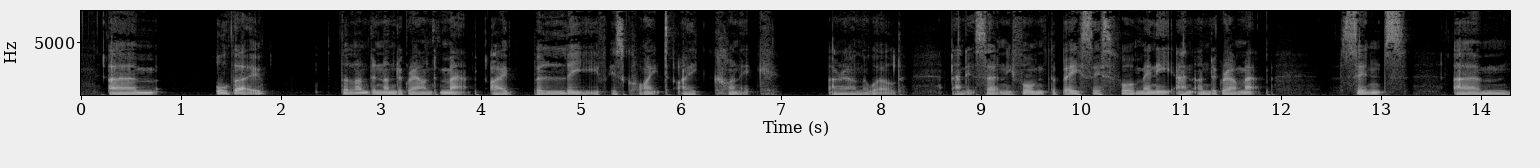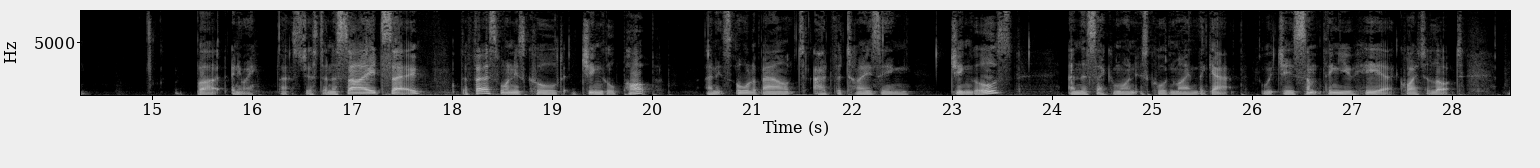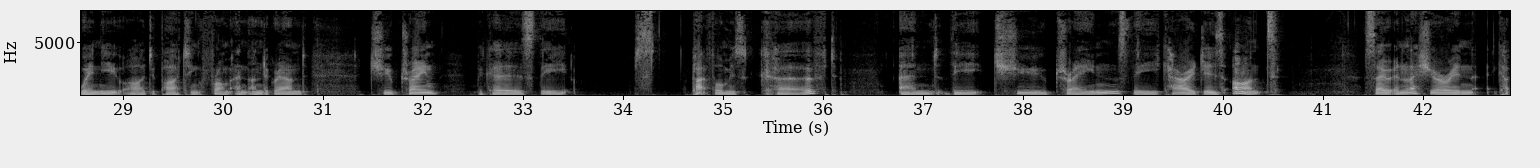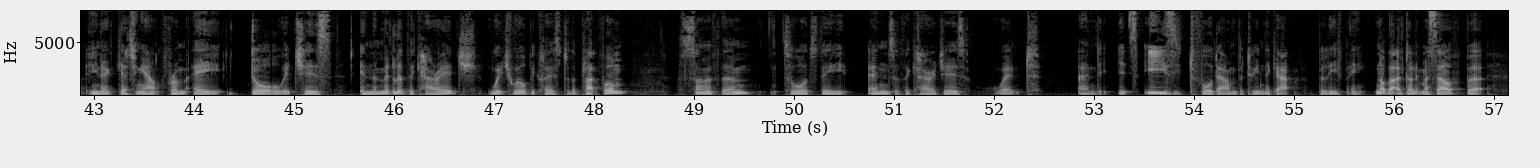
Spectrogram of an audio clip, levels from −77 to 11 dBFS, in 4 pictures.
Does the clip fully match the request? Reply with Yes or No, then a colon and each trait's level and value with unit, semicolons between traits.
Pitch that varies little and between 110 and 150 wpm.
Yes: narrow, 2.1 semitones; average, 145 wpm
